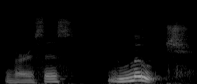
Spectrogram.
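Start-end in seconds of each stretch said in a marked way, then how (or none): 1.1-1.9 slow mooch with a u glide; English mooch. Shown as a demonstration. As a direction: mooch drawn out with a gliding u. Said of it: "hear the diphthong in mooch".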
